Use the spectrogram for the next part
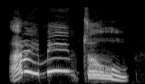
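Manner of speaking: very high, drawn-out mock wail; hammed-up squeal of helpless regret; squealed excuse. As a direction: plead in a tiny falsetto whine. Repeats excuse, far higher.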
